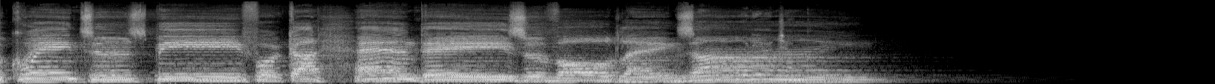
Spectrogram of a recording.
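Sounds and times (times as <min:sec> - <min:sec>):
a cappella singing: 0:00.0 - 0:09.4.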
